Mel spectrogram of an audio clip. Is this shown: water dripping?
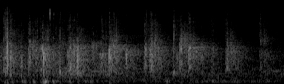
no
